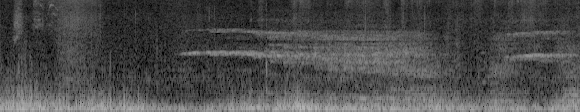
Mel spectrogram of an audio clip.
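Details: Four-year-old gelding horse, trail broke, descended from Let's Tango and Dock; a long clear whinny held steady then falling, followed by a second shorter whinny, over constant low rumble.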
